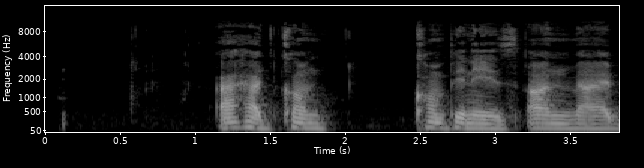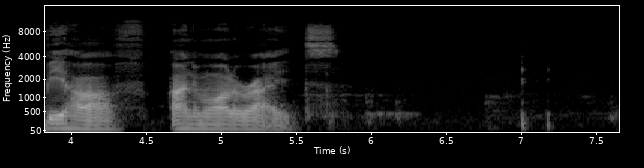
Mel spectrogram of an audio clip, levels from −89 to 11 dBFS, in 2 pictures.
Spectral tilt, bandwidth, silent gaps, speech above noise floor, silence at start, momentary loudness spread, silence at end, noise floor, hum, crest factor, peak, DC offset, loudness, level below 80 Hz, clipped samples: -5.5 dB/octave; 11 kHz; none; 44 dB; 1.15 s; 14 LU; 1.9 s; -74 dBFS; none; 24 dB; -10 dBFS; under 0.1%; -31 LUFS; -56 dBFS; under 0.1%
